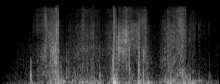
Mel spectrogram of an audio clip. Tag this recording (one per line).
campus-upf
chop
crai
cut
cutting
library
paper
scissor
scissors
slice
upf
UPF-CS14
